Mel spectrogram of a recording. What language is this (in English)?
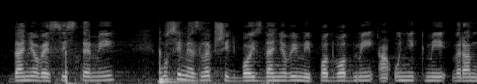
Slovak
